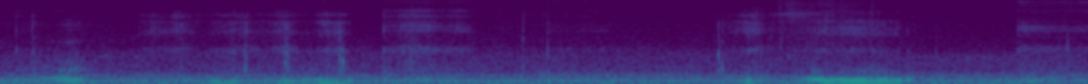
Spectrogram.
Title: Yep that’s my dog snoring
